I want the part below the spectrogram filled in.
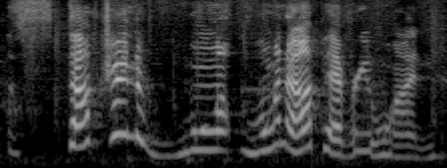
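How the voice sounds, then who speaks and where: Female commentator in a friend group, high-pitched, informal, teasing delivery. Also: sing-song, unhurried, pushed and bright, faint music behind. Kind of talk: casual chat, game commentary.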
